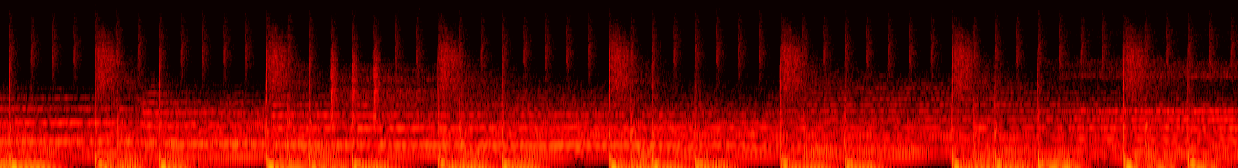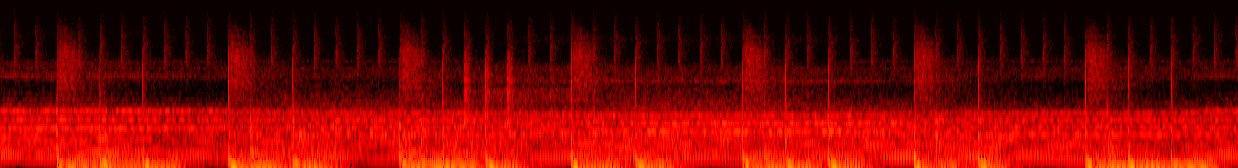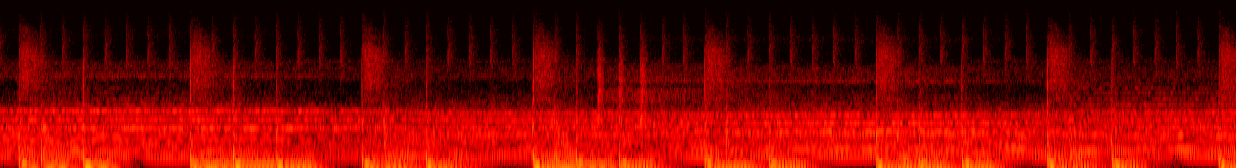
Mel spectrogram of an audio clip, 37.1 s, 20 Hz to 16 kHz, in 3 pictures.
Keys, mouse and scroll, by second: 3.2 ctrl+t.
